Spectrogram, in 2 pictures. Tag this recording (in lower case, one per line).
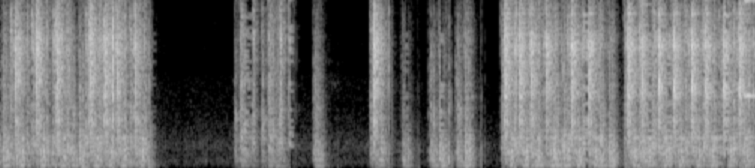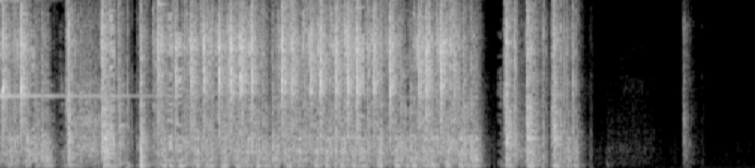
typing on typewriter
